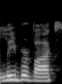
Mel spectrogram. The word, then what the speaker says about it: LibriVox: I like that there's LibriVox. Did I say it right? Yeah. Actually, there are several ways people say it, but LibriVox is one of them, so that's fine.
